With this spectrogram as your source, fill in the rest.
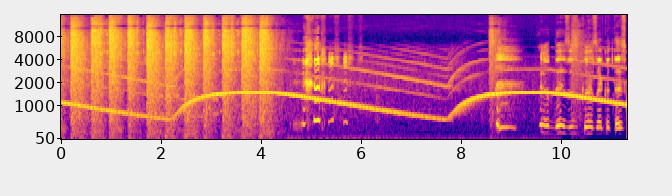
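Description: An ambulance siren wails, rising and falling in long sweeps.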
